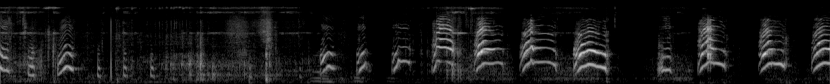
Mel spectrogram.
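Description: German shepherd puppy crying in a series of short high-pitched whines, each rising and then falling in pitch. A few come at first, then after a stretch of soft rustling a run of louder cries starts about three seconds in, roughly two a second, with a brief pause about two-thirds of the way through.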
